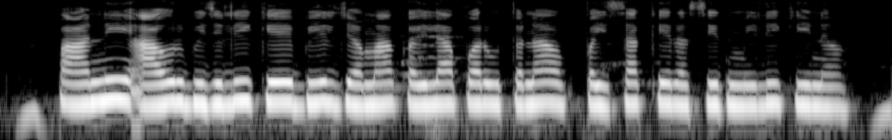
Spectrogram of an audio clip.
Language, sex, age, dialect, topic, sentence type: Bhojpuri, female, 25-30, Southern / Standard, banking, question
